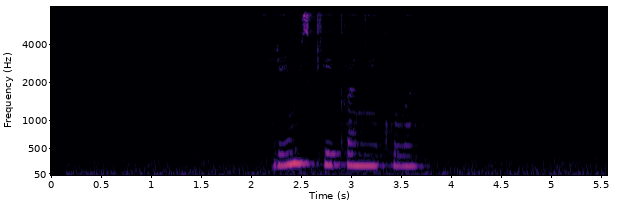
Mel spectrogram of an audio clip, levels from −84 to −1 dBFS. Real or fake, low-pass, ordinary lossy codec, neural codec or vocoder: real; 7.2 kHz; none; none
